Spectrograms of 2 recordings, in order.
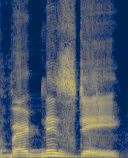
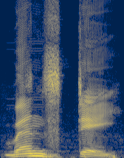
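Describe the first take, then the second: First: The middle d sound is pronounced. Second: The middle d sound is left out. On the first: The speaker calls it wrong. "अमूमन लोग उसको पढ़ते हैं वेडनेसडे" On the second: The speaker calls it right. "इसकी correct pronunciation है वेंसडे"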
